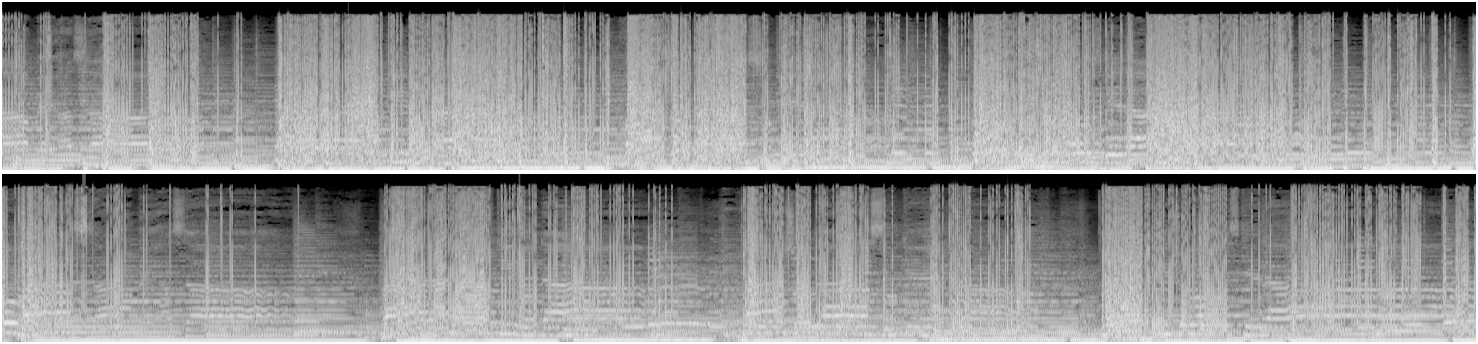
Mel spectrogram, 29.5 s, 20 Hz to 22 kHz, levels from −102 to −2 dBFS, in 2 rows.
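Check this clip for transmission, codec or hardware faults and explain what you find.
There is one fault, present throughout: integer overflow. The signal is driven about 6 dB too hot. Peaks past the largest integer wrap to the opposite sign instead of being limited. About 3 percent of samples flip this way. The peaks produce violent cracks, far harsher than clipping.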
